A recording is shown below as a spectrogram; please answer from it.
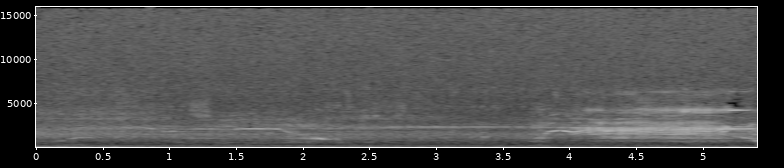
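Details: An elk bugle: a long, thin, steady whistle holds its pitch for several seconds, then breaks into rising squealing notes near the end. Heavy low rumbling wind noise is present throughout.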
